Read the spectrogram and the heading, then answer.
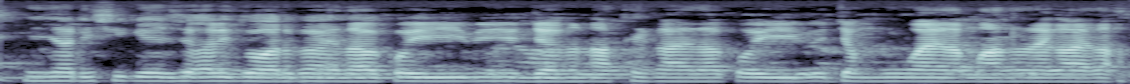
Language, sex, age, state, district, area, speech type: Dogri, male, 18-30, Jammu and Kashmir, Kathua, rural, spontaneous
